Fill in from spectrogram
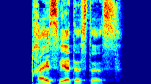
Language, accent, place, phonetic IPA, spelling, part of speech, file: German, Germany, Berlin, [ˈpʁaɪ̯sˌveːɐ̯təstəs], preiswertestes, adjective, De-preiswertestes.ogg
- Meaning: strong/mixed nominative/accusative neuter singular superlative degree of preiswert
